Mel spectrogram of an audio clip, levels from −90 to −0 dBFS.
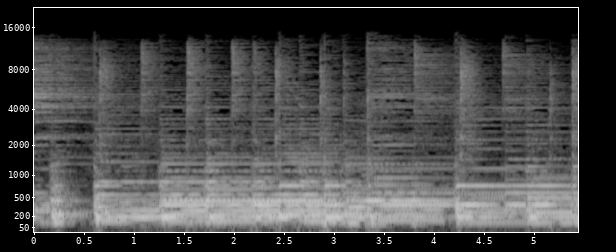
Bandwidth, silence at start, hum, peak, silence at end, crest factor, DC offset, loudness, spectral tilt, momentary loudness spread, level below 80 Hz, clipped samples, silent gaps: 14.5 kHz; 0 s; none; -10 dBFS; 0 s; 12 dB; under 0.1%; -24 LUFS; -5.5 dB/octave; 5 LU; -56 dBFS; under 0.1%; none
